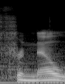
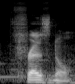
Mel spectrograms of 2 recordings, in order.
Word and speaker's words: Fresnel: TJ hunts channel and I said Fresnel because that's the way that it's spelled if you just start the beginning and go through you have people got all bitter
